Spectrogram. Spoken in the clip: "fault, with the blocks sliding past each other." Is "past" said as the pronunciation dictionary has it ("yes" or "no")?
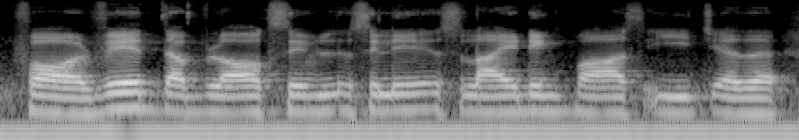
no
